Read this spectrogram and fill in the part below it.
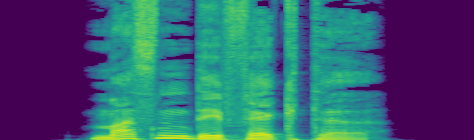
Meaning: nominative/accusative/genitive plural of Massendefekt
- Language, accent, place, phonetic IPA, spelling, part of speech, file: German, Germany, Berlin, [ˈmasn̩deˌfɛktə], Massendefekte, noun, De-Massendefekte.ogg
